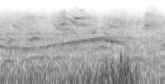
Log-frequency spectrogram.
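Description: A distant siren wailing, its pitch rising slowly and then falling, with small birds chirping over it. A low rumble grows louder near the end.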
